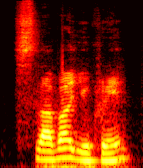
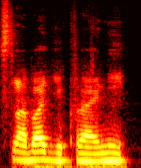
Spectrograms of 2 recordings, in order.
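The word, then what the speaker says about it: Слава Україні: Slava Ukraine is actually pronounced Slava Ukraini.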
